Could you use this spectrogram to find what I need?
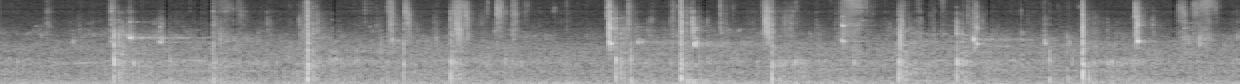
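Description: A tennis ball is struck by rackets with sharp pops, back and forth.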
